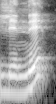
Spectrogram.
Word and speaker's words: laine: Because there's my E at laine, I'm pronouncing the N, but I'm never going to pronounce the E that has no accent at the end. So I'm not going to say laine, I'm going to say laine.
